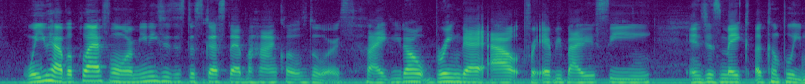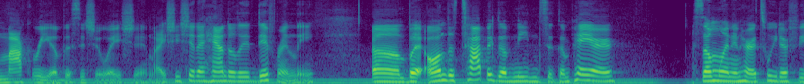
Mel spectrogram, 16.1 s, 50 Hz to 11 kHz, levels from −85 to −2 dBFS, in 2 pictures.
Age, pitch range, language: 20-39, 120-155 Hz, English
